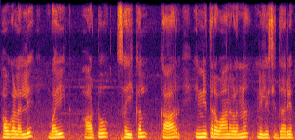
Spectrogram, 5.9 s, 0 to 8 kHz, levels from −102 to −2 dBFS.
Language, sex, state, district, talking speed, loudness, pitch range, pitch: Kannada, male, Karnataka, Bangalore, 80 wpm, -15 LUFS, 170-195 Hz, 180 Hz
